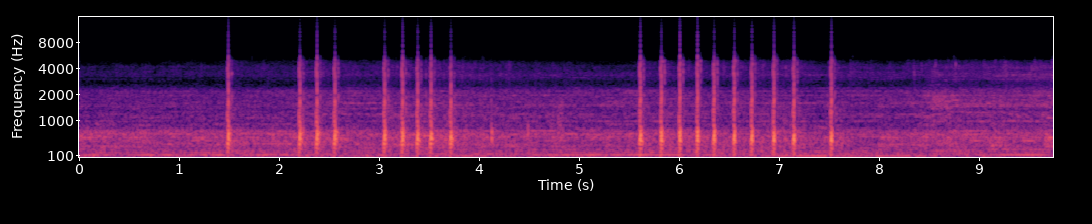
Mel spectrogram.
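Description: HPA-powered Hi-Capa airsoft pistol firing in quick strings of sharp cracks: a single shot, then three, then six, then a run of about ten rapid shots. A steady hum runs underneath.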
